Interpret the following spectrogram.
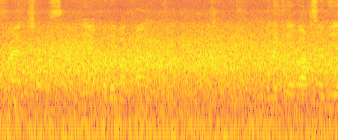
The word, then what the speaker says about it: Rafale: Oh, no, it's Rafale.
